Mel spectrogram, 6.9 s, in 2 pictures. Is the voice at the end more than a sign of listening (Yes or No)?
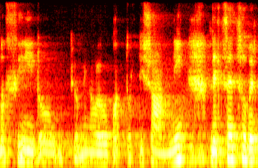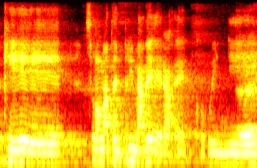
Yes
